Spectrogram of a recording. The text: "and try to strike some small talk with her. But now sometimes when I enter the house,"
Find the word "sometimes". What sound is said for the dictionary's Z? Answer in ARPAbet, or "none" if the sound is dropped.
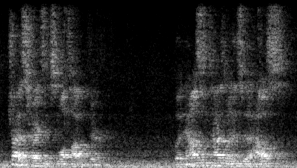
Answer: Z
